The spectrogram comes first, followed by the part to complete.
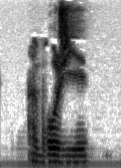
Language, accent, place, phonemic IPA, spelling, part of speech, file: French, France, Lyon, /a.bʁɔ.ʒje/, abrogiez, verb, LL-Q150 (fra)-abrogiez.wav
- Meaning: inflection of abroger: 1. second-person plural imperfect indicative 2. second-person plural present subjunctive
